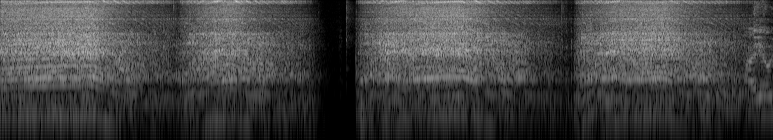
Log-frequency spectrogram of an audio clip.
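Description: A blender struggles with a spinach and apple smoothie because an apple is wedged against the blade. Its loud motor whine rises and falls in repeated surges, with one brief cut-off in the middle.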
